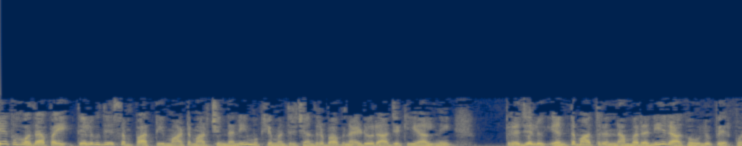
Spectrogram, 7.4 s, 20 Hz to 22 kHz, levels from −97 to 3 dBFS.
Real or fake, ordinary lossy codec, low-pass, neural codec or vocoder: real; none; 7.2 kHz; none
